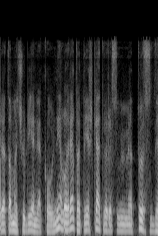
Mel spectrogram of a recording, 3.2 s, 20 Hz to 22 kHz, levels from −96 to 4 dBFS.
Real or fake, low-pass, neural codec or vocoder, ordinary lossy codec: fake; 10.8 kHz; codec, 24 kHz, 1.5 kbps, HILCodec; Opus, 24 kbps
